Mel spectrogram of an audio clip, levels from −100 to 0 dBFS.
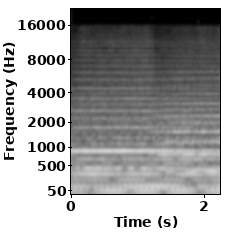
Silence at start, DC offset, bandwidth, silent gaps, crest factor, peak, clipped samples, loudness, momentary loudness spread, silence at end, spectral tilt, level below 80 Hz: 0 s; 0.3%; 15 kHz; none; 10 dB; -8 dBFS; under 0.1%; -18 LUFS; 3 LU; 0 s; -6 dB/octave; -28 dBFS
